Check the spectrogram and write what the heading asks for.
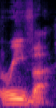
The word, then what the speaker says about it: Reva: Moses Ingram got a big pop from the crowd already, which made we got confirmation on how to say her name. It's Reva.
